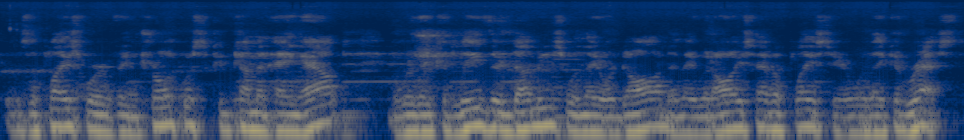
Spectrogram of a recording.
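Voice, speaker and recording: A man with a medium-pitched, fairly even voice speaks briskly as a museum guide in a casual documentary interview, explaining things and telling stories. The audio is muffled, with background music playing.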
